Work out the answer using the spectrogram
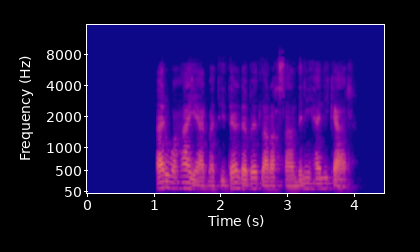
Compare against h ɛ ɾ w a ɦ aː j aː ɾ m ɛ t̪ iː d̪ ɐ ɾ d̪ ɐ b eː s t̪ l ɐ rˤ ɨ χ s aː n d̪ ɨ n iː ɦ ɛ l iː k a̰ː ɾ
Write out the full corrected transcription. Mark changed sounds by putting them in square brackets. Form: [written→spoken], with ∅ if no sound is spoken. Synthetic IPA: h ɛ ɾ w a ɦ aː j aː ɾ m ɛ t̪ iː d̪ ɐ ɾ d̪ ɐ b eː [s→∅] t̪ l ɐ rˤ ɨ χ s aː n d̪ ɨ n iː ɦ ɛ l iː k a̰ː ɾ

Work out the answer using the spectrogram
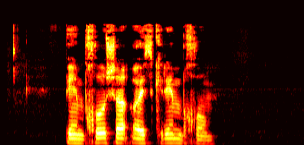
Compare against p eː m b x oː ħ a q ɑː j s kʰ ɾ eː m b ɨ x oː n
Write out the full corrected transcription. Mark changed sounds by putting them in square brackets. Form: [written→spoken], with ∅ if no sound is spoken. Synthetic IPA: p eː m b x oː [ħ→ʃ] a [q→ʔ] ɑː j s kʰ ɾ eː m b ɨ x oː [n→m]

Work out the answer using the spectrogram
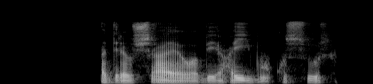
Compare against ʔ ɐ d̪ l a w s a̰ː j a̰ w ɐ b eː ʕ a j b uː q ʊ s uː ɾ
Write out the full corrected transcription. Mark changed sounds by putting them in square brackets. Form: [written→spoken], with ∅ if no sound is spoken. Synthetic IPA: ʔ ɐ d̪ [l→ɾ] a w [s→ʃ] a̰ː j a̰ w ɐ b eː ʕ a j b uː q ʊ s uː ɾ

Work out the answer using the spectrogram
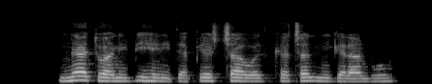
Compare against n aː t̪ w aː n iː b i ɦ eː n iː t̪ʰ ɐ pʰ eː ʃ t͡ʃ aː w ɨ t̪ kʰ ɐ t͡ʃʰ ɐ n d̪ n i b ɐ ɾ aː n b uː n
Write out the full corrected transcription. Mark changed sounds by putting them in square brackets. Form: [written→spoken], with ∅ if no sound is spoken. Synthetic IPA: n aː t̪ w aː n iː b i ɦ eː n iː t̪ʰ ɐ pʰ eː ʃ t͡ʃ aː w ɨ t̪ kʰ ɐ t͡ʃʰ ɐ n d̪ n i [b→ɡ] ɐ ɾ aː n b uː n

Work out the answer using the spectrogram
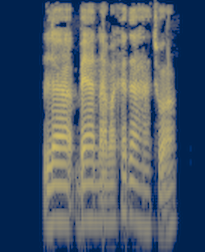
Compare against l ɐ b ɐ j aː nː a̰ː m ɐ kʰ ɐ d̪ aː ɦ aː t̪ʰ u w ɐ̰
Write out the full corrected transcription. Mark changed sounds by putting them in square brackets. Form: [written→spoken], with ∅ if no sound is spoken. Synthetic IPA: l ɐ b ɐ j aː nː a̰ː m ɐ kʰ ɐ d̪ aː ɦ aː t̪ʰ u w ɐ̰

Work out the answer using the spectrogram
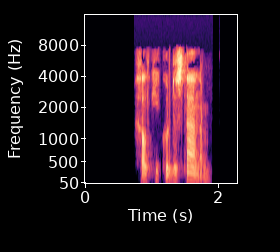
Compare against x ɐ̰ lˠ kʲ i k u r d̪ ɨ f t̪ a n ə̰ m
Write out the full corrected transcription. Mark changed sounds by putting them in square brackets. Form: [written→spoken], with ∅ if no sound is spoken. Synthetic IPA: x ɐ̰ lˠ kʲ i k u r d̪ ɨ [f→s] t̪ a n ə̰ m

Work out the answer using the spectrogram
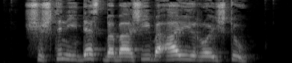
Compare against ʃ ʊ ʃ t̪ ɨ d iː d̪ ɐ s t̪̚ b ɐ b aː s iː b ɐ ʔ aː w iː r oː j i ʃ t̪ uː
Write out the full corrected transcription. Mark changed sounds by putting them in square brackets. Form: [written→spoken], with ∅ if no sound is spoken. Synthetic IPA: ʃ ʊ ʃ t̪ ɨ [d→n] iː d̪ ɐ s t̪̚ b ɐ b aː [s→ʃ] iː b ɐ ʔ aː w iː r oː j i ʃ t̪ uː

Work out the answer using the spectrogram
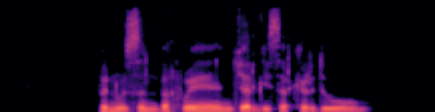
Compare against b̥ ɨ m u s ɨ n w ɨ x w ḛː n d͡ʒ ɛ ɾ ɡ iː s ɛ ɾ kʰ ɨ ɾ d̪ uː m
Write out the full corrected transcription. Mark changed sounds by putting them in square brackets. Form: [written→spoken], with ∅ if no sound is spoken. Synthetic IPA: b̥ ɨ [m→n] u s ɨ n [w→b] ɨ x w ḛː n d͡ʒ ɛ ɾ ɡ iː s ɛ ɾ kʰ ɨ ɾ d̪ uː m

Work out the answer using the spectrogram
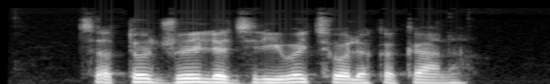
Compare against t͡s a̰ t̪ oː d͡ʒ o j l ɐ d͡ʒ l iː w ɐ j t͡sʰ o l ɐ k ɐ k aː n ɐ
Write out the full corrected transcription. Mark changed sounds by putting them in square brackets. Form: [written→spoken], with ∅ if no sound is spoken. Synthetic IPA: t͡s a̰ t̪ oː d͡ʒ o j l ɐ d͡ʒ [l→ɾ] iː w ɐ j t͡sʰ o l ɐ k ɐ k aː n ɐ

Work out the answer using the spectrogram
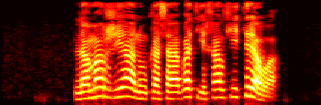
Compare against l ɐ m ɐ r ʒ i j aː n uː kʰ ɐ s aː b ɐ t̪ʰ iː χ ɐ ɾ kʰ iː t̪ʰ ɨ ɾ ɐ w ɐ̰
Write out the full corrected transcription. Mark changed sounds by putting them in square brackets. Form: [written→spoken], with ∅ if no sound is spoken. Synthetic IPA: l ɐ m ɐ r ʒ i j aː n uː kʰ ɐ s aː b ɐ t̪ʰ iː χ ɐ [ɾ→l] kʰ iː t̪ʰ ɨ ɾ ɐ w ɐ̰

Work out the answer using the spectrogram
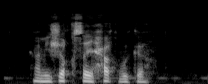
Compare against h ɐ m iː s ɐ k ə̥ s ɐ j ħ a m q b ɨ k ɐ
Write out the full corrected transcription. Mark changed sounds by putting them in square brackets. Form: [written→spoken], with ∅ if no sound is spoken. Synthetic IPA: h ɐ m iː [s→ʃ] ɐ [k→q] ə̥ s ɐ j ħ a [m→∅] q b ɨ k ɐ

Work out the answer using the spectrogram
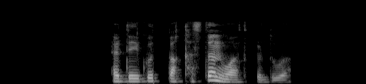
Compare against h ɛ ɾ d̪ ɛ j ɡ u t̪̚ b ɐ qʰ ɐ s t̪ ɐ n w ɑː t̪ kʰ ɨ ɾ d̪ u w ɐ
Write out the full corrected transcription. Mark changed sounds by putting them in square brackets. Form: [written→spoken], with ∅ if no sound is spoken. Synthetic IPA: h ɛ ɾ d̪ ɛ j ɡ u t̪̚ b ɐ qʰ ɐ s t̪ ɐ n w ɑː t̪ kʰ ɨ ɾ d̪ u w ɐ

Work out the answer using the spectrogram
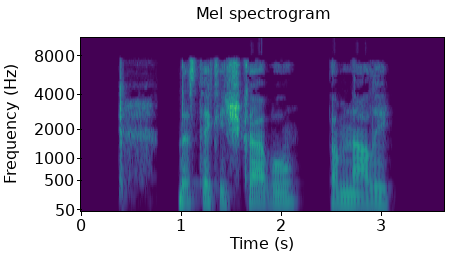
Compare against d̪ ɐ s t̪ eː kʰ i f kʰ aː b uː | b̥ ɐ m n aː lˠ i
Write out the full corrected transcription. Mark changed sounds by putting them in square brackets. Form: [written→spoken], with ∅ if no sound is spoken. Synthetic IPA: d̪ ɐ s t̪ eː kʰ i [f→ʃ] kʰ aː b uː | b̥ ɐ m n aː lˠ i

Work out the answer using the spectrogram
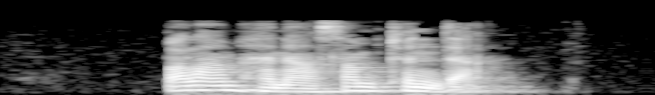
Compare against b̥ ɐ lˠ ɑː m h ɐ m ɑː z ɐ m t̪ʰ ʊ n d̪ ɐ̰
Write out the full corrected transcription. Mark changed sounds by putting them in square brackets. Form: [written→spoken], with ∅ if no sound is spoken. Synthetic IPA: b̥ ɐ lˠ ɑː m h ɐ [m→n] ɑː [z→s] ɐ m t̪ʰ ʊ n d̪ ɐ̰

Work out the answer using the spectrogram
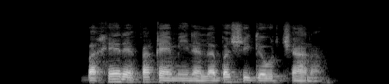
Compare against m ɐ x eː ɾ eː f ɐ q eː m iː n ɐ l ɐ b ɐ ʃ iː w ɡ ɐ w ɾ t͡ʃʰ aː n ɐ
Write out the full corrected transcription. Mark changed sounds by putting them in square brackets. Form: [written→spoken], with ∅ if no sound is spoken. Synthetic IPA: [m→b] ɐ x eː ɾ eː f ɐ q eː m iː n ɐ l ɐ b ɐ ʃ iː [w→∅] ɡ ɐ w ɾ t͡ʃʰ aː n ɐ

